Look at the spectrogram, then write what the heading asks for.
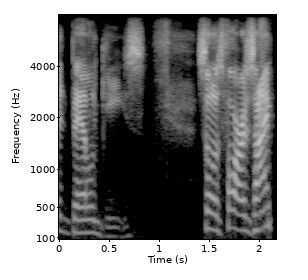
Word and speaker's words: Betelgeuse: always used to pronounce I did kind of drop the long e so I always pronounced it Bell G's so as far as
